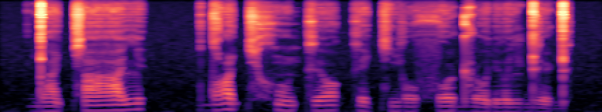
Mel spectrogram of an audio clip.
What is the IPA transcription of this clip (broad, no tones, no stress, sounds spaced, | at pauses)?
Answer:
ɖ a c a lʲ | dˤ ɛ c x ũ kʲ ɔ k e c j o f o ɖ ɭ o ɾʲ o lʲ ɖ ɪ ɖ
